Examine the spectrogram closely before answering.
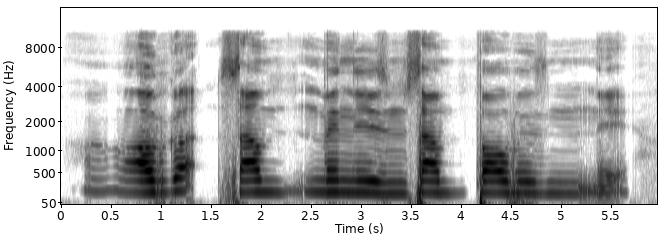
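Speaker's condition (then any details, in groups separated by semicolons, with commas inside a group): Cerebral palsy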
